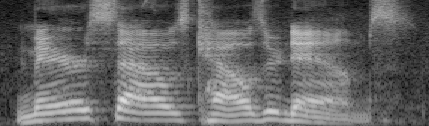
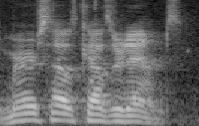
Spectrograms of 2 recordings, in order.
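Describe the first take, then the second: First: The list is said at a normal pace. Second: The list is said quickly.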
